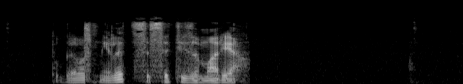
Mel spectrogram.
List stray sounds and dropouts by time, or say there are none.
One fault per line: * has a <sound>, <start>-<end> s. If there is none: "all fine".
all fine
